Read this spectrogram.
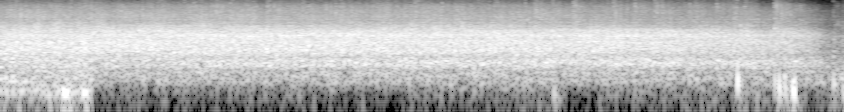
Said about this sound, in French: donc c'est très bien qu'elle soit ici parmi nous pouvons l'applaudir.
